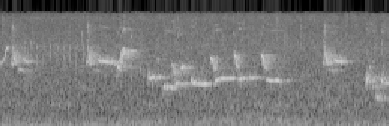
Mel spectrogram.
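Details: Training song of a white-rumped shama, with nature sounds and trickling water: sliding whistles, several sharp high flicks, level sustained notes, and a falling final phrase.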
